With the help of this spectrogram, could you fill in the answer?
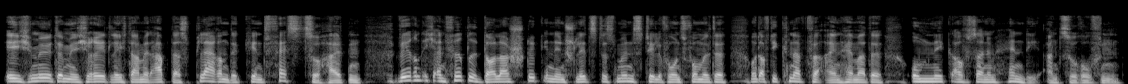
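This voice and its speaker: A man narrating an audiobook, reading a fantasy story and its author's foreword in a measured, even way. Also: medium pitch, no echo, studio quality. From Germany.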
